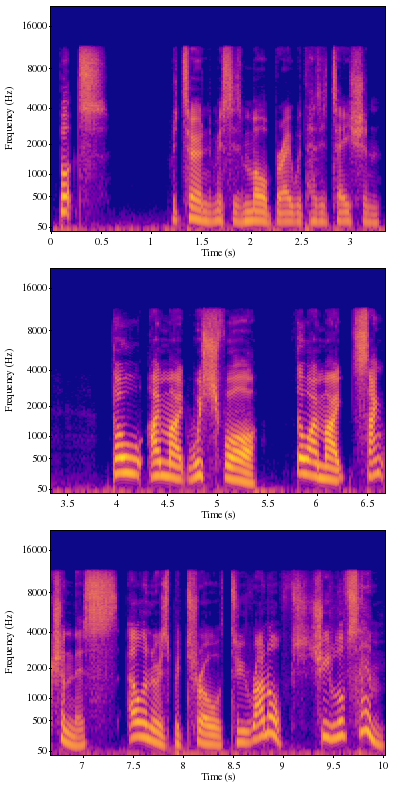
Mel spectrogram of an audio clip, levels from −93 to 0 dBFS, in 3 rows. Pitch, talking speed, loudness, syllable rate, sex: 170 Hz, 130 wpm, -20 LUFS, 4.6 syllables/s, male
